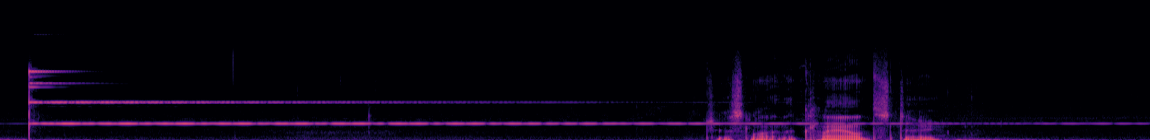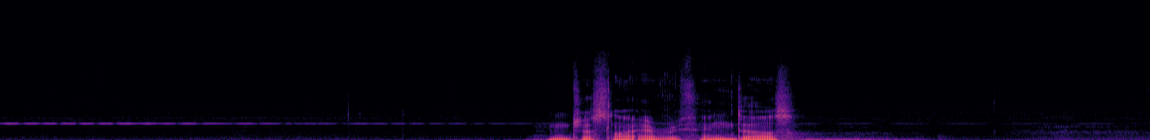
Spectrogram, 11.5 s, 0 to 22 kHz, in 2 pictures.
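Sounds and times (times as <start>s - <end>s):
small Tibetan Ting Sha cymbals ringing: 0.0s - 8.7s
speech: 3.6s - 4.9s, 8.5s - 9.9s.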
